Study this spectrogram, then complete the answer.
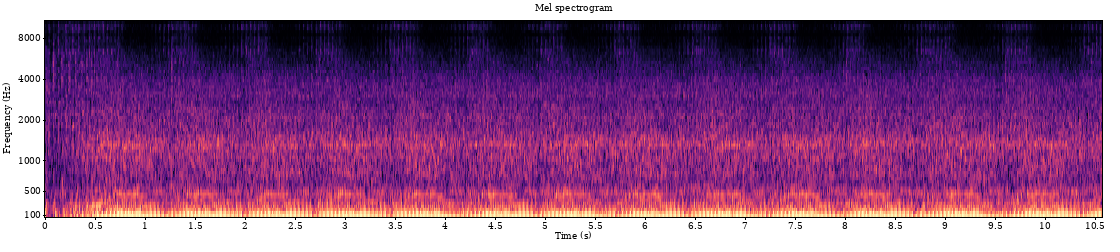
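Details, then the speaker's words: Craftsman push mower with Briggs 550EX engine, just after the new plastic carburetor replacement: runs strong and steady with a slight rhythmic pulse about once a second, some surging at first, no stalling; old carburetor was faulty, possibly a missing red O-ring. "Well, I guess you guys were right. I'm sorry, I was wrong. It was the carburetor, which boggles my mind because I couldn't really find anything wrong with that other carburetor."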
